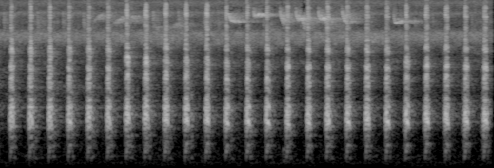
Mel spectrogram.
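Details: Hen clucking steadily and fast, about four short, evenly spaced clucks each second, roughly twenty-five in a row.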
